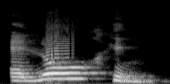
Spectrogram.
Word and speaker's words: Elohim: So, if I'm to pronounce this word, I'll call it elohim. Elohim. Hello him. So I raise my voice towards the last syllable.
